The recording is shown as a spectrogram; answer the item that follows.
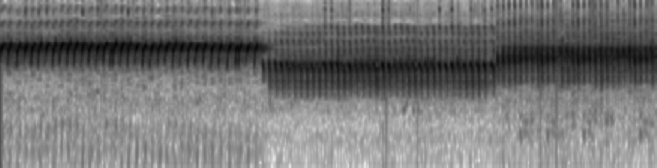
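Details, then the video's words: Classic campainha song of a white Belgian canary, meant for training canaries after moulting: a fast rolling high trill drops abruptly to a lower, fuller trill, then rises again to a mid-high rolling tour, continuous and strong. "Canary Singing CANTO CAMPAINHA CLÁSSICO para TREINAR e ESQUENTAR seu CANÁRIO BELGA PÓS-MUDA"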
